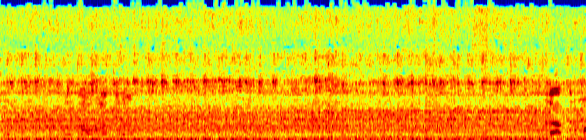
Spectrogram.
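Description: A heavy diesel tractor engine idles steadily with a low, continuous rumble and chugging throb, loud and close throughout.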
